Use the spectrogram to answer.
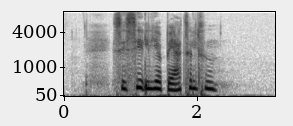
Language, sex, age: Danish, female, 45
